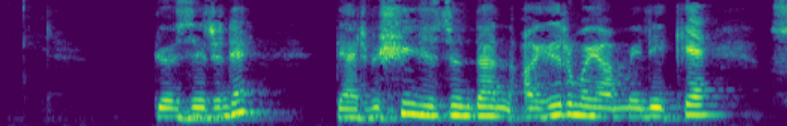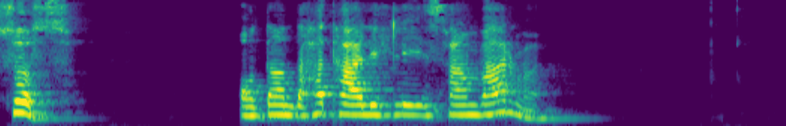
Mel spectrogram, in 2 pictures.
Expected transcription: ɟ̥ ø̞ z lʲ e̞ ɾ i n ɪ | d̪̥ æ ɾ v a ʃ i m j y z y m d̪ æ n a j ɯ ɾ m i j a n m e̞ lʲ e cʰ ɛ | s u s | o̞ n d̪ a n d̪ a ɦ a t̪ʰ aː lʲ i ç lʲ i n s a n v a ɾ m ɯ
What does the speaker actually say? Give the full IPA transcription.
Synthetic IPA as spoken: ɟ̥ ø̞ z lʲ e̞ ɾ i n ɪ | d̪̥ æ ɾ v i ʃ i n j y z y n d̪ æ n a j ɯ ɾ m a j a n m e̞ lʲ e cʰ ɛ | s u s | o̞ n d̪ a n d̪ a ɦ a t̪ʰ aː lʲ i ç lʲ iː n s a n v a ɾ m ɯ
